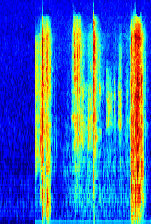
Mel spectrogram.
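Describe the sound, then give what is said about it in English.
Mints crunched between the teeth while eating: a few short, crackly, bright bites in separate bursts, quiet, with brief silences between them and no talking. “I'm feeling very salty today. I can tell. I'm eating mints.”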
